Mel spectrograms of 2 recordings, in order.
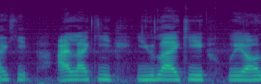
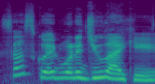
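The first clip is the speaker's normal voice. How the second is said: normal talking voice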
